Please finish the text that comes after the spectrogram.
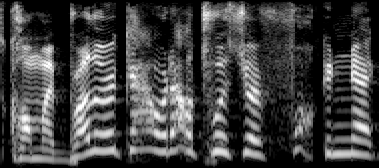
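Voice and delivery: hammed-up threat to defend his brother; mock angry threat. Scale threatens the mocker.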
